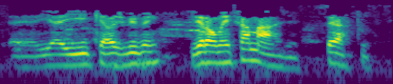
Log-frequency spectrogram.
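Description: A man speaks at a fairly slow pace. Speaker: podcast co-host. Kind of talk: podcast conversation. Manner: animated.

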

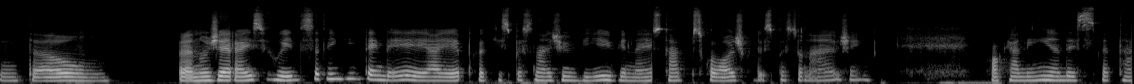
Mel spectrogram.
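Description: A normal speaking voice talks at a moderate pace with fairly even intonation. The recording is very clean with a silent background and has a dry, close sound with no echo. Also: woman, medium pitch for a woman. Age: 30s. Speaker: costume and set designer. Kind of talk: interview, casual chat.

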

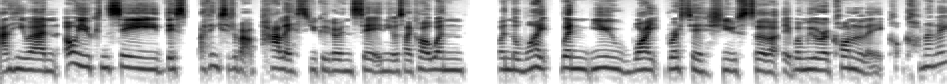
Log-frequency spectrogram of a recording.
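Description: A woman's medium-pitched, somewhat breathy voice at a fairly quick pace, with hardly any pauses, fairly even intonation, and a dry, close sound with no echo. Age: 20s. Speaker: presenter. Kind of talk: casual chat.

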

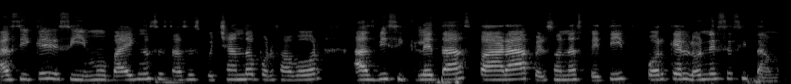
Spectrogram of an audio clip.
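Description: In a Mexican accent, a woman with a fairly high pitch and a bright, sharp tone speaks at a fairly slow pace with hardly any pauses and fairly even intonation, the sound dry and close with no echo over a quiet background. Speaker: podcast co-host. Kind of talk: casual chat.

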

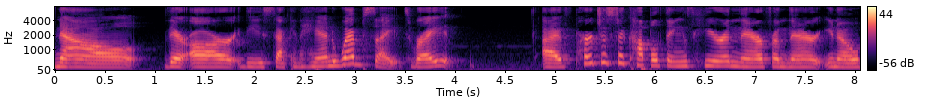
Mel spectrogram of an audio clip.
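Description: With a South Jersey accent, a woman speaks at a medium pitch and a very slow pace. Her intonation is lively. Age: 30s. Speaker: podcast host, entrepreneur and coach. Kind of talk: solo podcast monologue, casual and conversational.

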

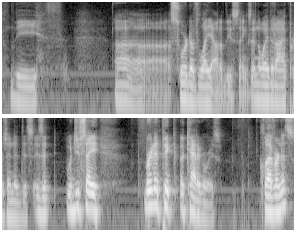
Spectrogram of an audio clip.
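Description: A man at medium pitch with lively intonation, on a very clean recording against a silent background. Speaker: podcast host. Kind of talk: casual chat. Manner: loud; fast.

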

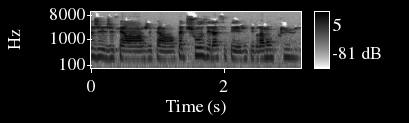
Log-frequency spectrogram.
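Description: Fairly even intonation from a woman, at a medium tempo. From Paris suburbs, France. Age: 20s. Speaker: entrepreneur. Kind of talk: interview. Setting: video call. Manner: hesitant.

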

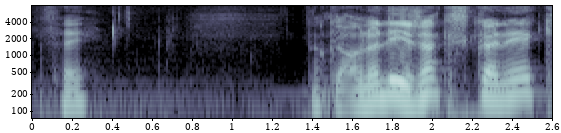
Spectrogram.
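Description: A man with a Quebec accent, lively intonation and a moderate pace. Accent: Québécois French. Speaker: radio host. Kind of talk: casual chat.

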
